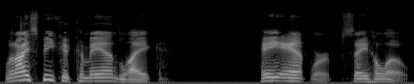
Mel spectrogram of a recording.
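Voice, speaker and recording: A man's voice: on the high side, sing-song, a little slow, bright, forceful tone, no room sound. A man narrating a scripted technical tutorial in a methodical, explanatory way as its presenter.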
